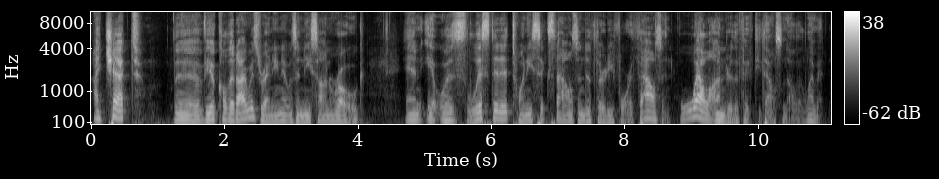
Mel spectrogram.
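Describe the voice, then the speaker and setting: A middle-aged American man, a financial planner, telling a personal story in a conversational, wry way and often clearing his throat. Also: mid-range voice, normal speed, a little mellow. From United States. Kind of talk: spoken commentary, personal story.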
